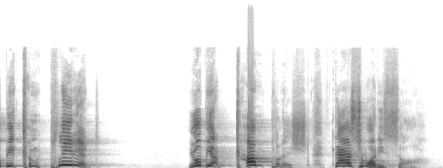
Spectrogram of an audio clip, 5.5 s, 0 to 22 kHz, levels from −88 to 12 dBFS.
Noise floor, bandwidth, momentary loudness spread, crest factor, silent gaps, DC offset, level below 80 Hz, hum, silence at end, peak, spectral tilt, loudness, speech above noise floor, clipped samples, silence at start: -77 dBFS; 15.5 kHz; 20 LU; 20 dB; none; under 0.1%; -58 dBFS; none; 0.5 s; 0 dBFS; -3 dB/octave; -17 LUFS; 56 dB; under 0.1%; 0 s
